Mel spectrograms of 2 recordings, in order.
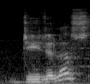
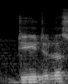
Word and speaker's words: Daedalus: আমেরিকানরা বলে ডিডালাস। ব্রিটিশরা বলে ডিডলাস।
